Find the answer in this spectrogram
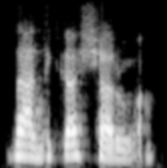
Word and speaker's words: Radhika Sharma: Because all of you, since you not be knowing my pronunciation of the name, it's pronounced as Radhika Sharma.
